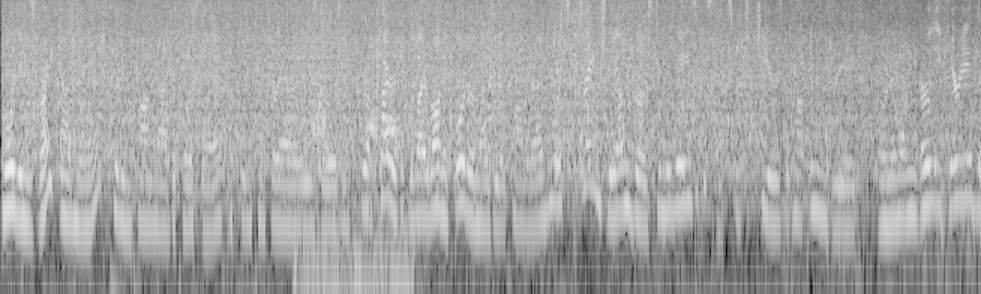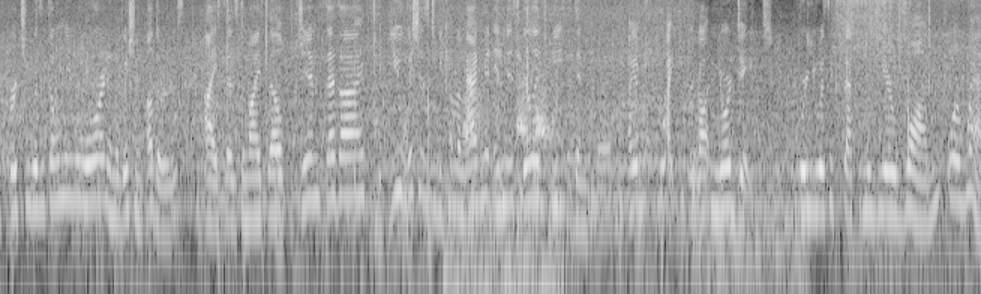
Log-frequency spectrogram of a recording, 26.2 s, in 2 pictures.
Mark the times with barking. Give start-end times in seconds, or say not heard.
3.9-5.5, 18.9-20.6.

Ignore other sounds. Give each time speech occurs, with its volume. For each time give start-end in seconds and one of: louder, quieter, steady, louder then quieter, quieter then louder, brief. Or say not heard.
0.0-26.1 steady.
